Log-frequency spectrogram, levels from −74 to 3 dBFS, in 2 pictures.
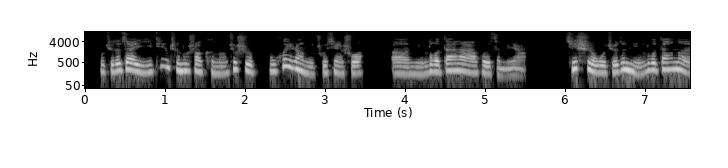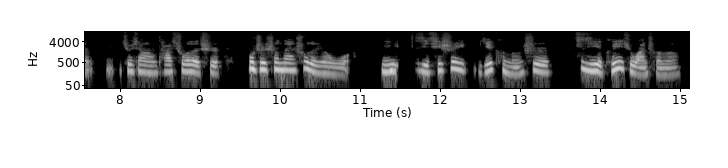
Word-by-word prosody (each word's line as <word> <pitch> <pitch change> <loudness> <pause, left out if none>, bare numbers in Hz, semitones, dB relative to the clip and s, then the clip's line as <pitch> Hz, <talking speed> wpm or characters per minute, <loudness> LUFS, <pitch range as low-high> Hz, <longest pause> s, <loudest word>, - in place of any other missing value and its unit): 我 195 - -6
觉 195 - -2
得 215 - +4
在 240 -1 +6
一 190 -2 +1
定 315 +10 -4
程 235 -6 +1
度 220 - +2
上， 210 -2 0
可 185 - -8
能 165 0 -6
就 220 +8 0
是 220 -6 +1 0.2
不 205 -1 -2
会 340 +9 +2
让 250 -9 +3
你 165 - -5
出 180 +4 -5
现 180 -2 -4
说， 175 0 0 0.3
呃， 165 0 -2
你 160 0 -7
落 195 +4 +2
单 225 +3 +2
啦， 200 -5 +1
或 180 -1 0
者 - - +1
怎 275 - -6
么 260 +1 -4
样。 280 0 -7 0.5
即 255 - +2
使 260 -3 +3
我 185 -2 +2
觉 190 +2 0
得 245 - +3
你 220 -8 +5
落 230 +9 +1
单 250 +3 +1
了， 225 -8 +2 0.2
嗯， - - -13
就 210 -2 -1
像 190 -3 -3
它 195 +2 -2
说 200 +1 -1
的 190 -3 +4
是 170 0 -4 0.3
“布 265 - +8
置 245 0 +4
圣 245 +1 +2
诞 230 -1 +2
树” 265 +3 0
的 210 - +3
任 170 -2 -3
务。 150 -2 -6 0.4
你 200 0 +2
自 225 0 -19
己 195 -3 +1
其 185 +4 -3
实 265 +5 +1 0.3
也 195 +6 +1
可 235 - -7
能 160 -3 -5
是 190 -3 0 0.3
自 290 - -4
己 225 -4 +4
也 205 - +6
可 180 +6 -2
以 270 +3 +6
去 255 - -3
完 155 -4 +1
成 145 -3 -7
啊。 150 +2 -11
200 Hz, 285 characters per minute, -23 LUFS, 180-235 Hz, 0.5 s, 布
